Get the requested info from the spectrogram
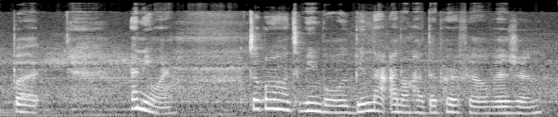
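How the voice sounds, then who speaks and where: A woman speaks quietly. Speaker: vlogger. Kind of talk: casual chat. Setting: dorm room. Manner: rambling, hesitant.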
